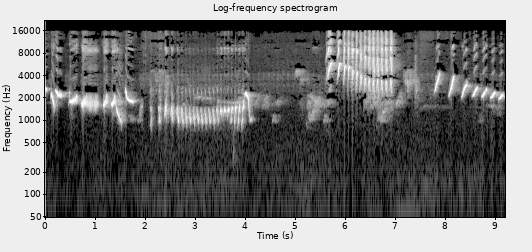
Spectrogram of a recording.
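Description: White-rumped shama singing a rich, varied song: rapid repeated notes, a long run of buzzy trills, then high sweeping whistles falling in pitch.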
